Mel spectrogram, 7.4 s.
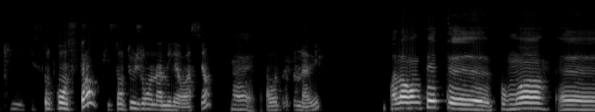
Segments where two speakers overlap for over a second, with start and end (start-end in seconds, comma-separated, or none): none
